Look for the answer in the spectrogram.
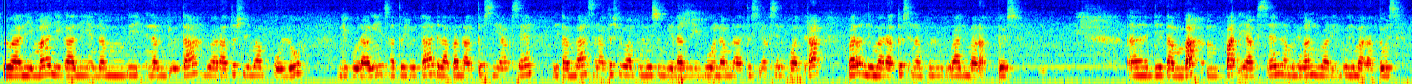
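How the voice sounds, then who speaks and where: A young woman from Indonesia, a student presenter, reading out the steps of a math solution in a steady way with frequent "eh" fillers. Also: on the high side, fast talker. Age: young adult. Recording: dull lo-fi recording with faint background noise.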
